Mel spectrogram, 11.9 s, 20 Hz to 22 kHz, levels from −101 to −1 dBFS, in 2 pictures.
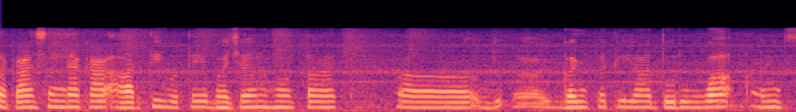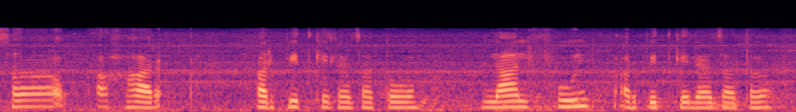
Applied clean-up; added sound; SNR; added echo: none; none; none; none.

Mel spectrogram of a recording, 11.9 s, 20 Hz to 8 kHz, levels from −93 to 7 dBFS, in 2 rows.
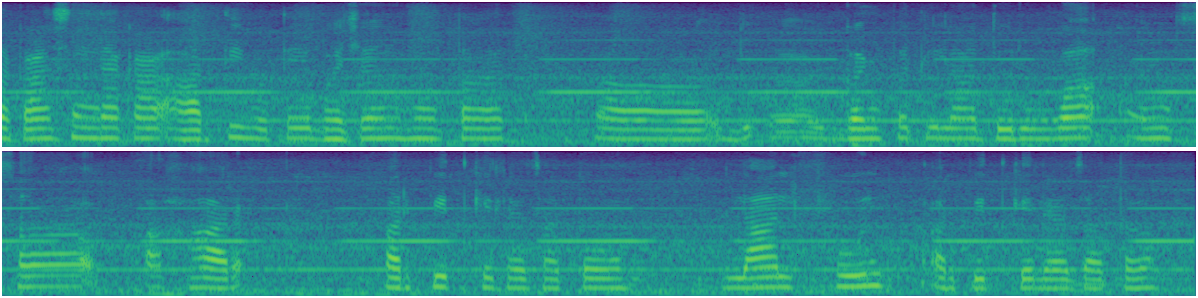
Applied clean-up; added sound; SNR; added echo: none; Truck; 7 dB; none.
